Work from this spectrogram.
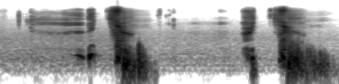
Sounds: Sneeze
